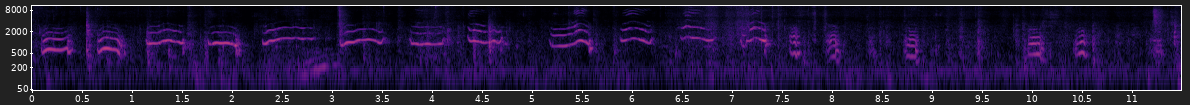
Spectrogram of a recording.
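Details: Newborn Akita puppies with their nursing mother in Akita, Japan, cry in steady arched whimpers, nearly two per second, loud at first and softening toward the end, over a low background hum.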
